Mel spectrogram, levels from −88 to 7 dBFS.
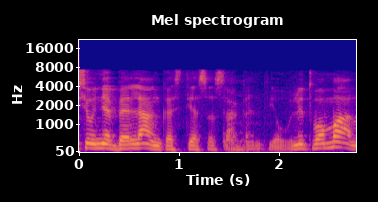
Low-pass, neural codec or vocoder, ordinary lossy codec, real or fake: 7.2 kHz; vocoder, 44.1 kHz, 80 mel bands, Vocos; MP3, 64 kbps; fake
